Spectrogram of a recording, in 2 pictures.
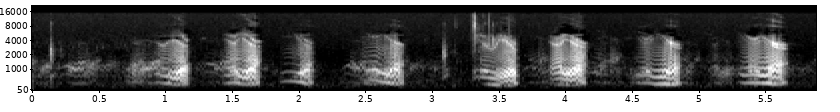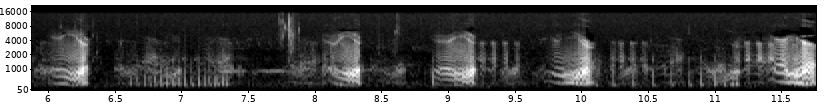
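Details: A frog croaks loudly and steadily, about one harsh, rasping croak every second, each rising in a short swell, with a softer buzzing trill in the middle of the run.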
